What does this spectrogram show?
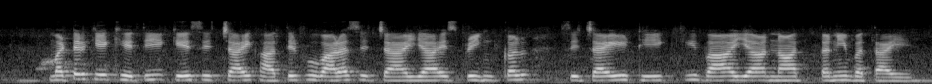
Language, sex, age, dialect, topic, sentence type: Bhojpuri, male, 31-35, Northern, agriculture, question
